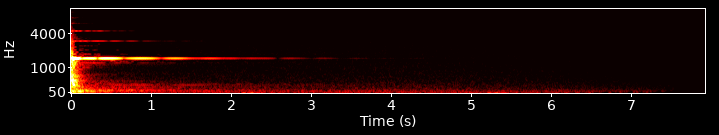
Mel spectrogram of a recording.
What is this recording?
upright choiseul piano multisample recorded using zoom H4n
choiseul, multisample, piano, upright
